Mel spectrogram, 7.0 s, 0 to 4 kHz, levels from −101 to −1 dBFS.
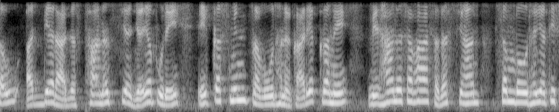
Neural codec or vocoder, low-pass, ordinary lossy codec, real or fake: codec, 44.1 kHz, 7.8 kbps, Pupu-Codec; 3.6 kHz; none; fake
